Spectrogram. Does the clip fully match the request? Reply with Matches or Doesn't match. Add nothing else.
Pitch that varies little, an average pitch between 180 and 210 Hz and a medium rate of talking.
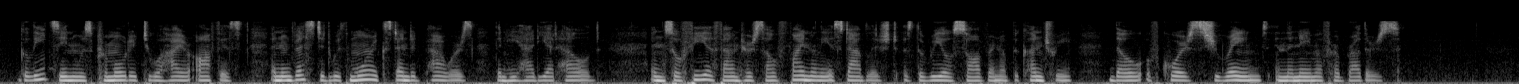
Matches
